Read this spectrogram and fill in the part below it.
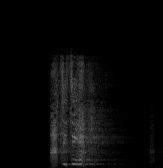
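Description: A woman sings in a high, wailing opera voice.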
